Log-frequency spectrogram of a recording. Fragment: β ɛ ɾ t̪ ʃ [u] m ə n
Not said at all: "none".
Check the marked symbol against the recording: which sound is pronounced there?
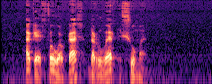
u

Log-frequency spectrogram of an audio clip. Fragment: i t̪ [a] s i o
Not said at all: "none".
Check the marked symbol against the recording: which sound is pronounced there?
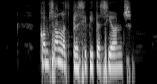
ə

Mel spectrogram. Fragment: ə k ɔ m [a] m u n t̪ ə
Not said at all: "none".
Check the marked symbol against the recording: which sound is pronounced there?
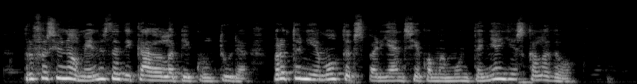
ə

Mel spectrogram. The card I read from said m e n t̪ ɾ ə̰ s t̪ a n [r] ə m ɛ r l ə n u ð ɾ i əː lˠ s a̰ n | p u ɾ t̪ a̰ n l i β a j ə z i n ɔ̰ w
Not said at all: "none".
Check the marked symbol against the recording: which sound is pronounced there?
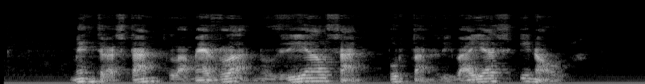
l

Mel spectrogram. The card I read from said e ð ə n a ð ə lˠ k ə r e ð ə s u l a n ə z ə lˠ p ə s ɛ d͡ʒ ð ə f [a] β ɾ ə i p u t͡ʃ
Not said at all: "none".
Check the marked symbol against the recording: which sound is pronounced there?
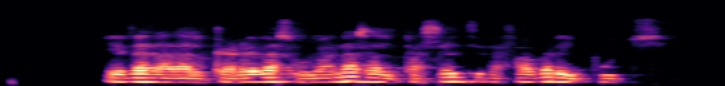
a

